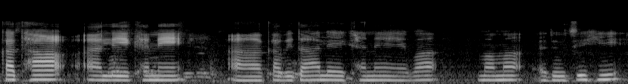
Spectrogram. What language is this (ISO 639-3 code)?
san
